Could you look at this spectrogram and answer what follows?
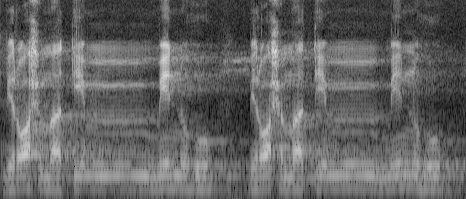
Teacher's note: یہ بھی لفظ جو ہے نا یہ بار بار آیا، برحمتم منہ، برحمتم منہ، تو یہاں پر آپ غور کریں، یہ دیکھیں آپ، یہ دیکھیے تا پر دو زیر کی تنوین ہے اور اس کے بعد میں یہ میم آیا ہے، تو یہاں پر بھی ادغام ہوگا، گنہ کر کے پڑھیں گے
